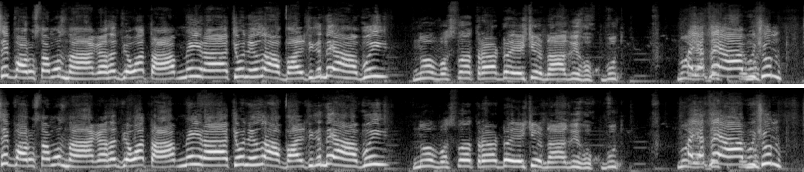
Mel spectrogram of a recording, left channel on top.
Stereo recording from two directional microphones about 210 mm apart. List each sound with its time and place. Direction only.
0.0 s speech: 25° left (ahead or behind)
4.2 s a man's voice: 60° left (ahead or behind)
6.8 s speech: 15° left (ahead or behind)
